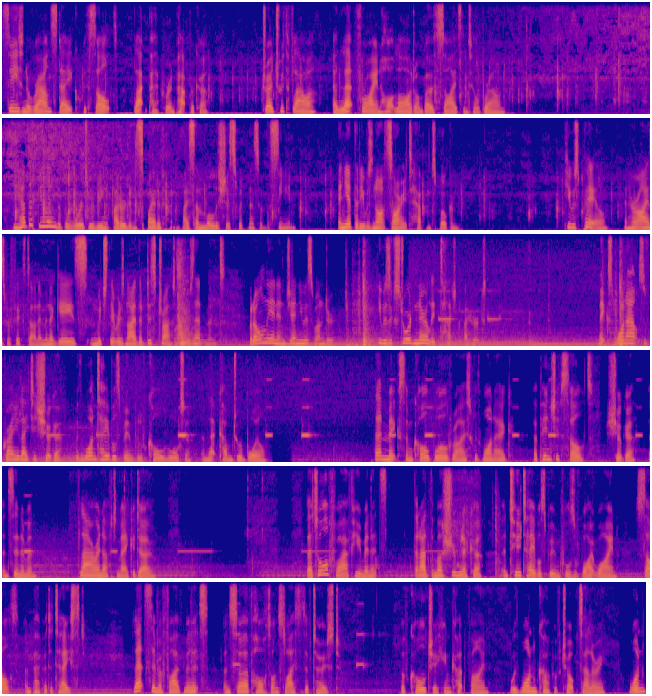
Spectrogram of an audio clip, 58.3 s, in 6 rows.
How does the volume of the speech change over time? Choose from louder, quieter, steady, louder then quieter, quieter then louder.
steady.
